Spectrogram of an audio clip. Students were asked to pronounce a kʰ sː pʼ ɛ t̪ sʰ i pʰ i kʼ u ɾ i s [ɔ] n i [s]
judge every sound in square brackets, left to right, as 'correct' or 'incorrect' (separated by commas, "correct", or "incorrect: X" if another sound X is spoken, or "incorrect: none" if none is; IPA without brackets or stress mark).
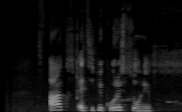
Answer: incorrect: u, incorrect: none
